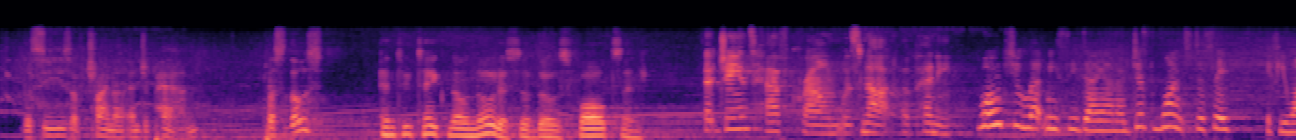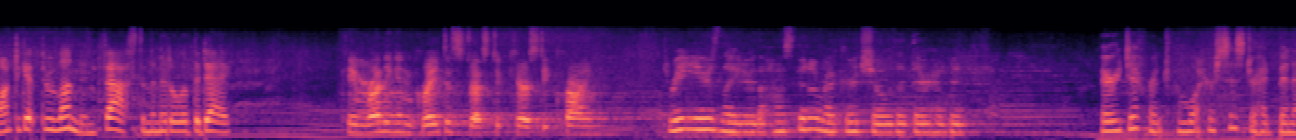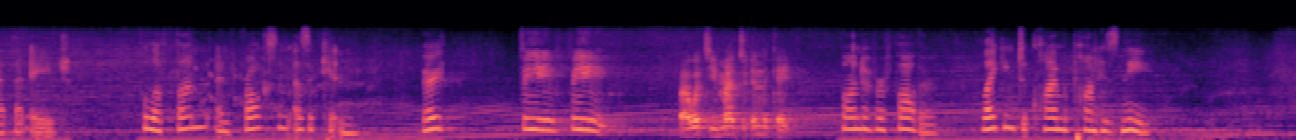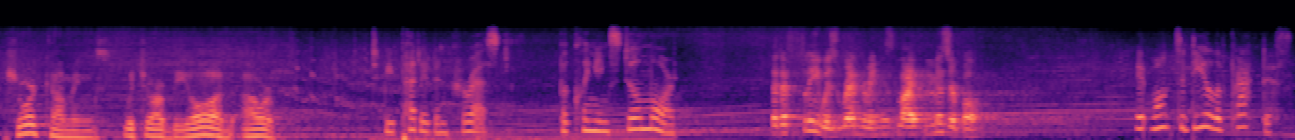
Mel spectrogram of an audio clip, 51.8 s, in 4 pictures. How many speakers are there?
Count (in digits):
8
